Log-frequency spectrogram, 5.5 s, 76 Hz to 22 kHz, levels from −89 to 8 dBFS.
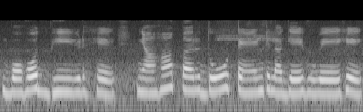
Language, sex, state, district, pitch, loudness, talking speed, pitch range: Hindi, female, Madhya Pradesh, Dhar, 210 Hz, -14 LUFS, 110 wpm, 200-225 Hz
